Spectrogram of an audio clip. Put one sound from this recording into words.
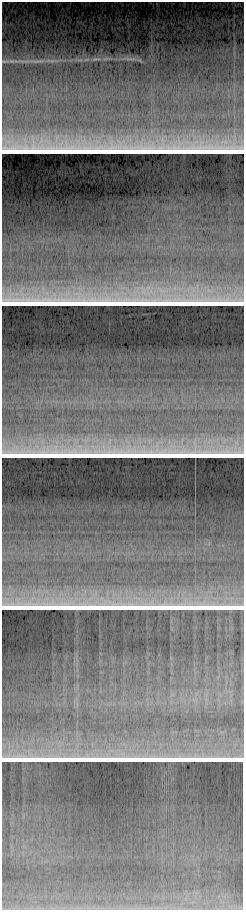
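A small motorcycle engine putters steadily close by.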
